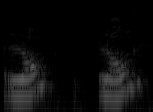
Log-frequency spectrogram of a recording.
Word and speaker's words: long: low goes to long notice that the masculine the G is silent and the terminology is pronounced long long blonde blush the C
